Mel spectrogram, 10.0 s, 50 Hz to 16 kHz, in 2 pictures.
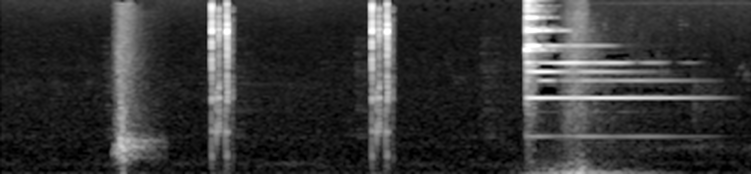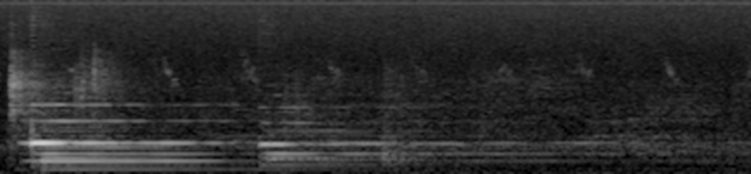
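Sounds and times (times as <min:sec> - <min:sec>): sharp clicks: 0:01.4 - 0:01.6, 0:02.4 - 0:02.7.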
